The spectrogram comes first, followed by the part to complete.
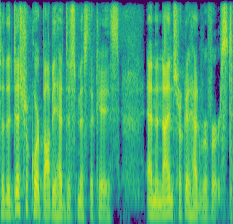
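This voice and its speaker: Against a quiet background, a bright, sharp tone moves at a very fast pace in a dry, close sound with no echo. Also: man. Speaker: law professor and podcast co-host. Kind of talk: casual expert discussion. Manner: many pauses and fillers.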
